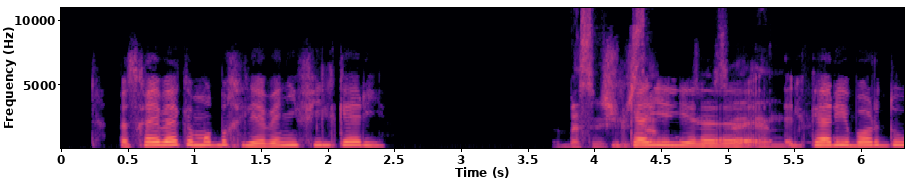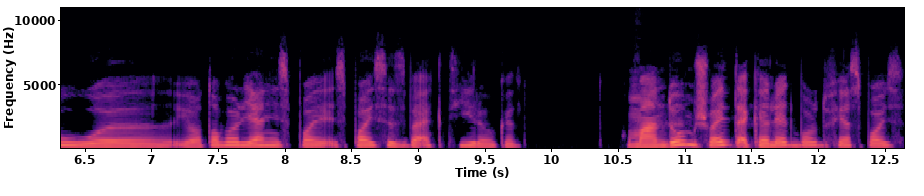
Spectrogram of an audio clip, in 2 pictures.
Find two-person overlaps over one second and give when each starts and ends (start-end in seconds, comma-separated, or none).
4.1-5.5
